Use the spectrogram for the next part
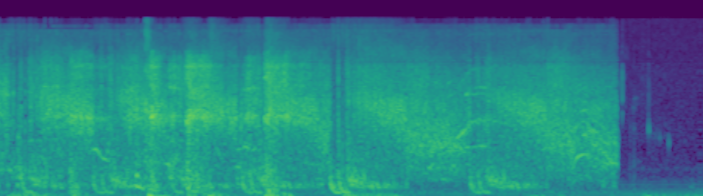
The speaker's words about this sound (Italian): Improvviso silenzio e poi gli sparo.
